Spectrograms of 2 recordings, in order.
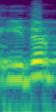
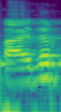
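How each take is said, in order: First: The first vowel is a long 'ee' sound. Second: The first vowel is an 'eye' sound. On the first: This is the American form. "American English में इसको ईदर पढ़ा जाता है" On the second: This is the British form. "British English है उसमें इसको आइदर पढ़ा जाता है"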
